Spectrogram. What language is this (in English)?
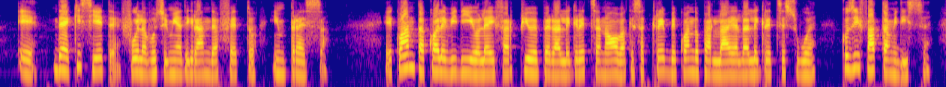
Italian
